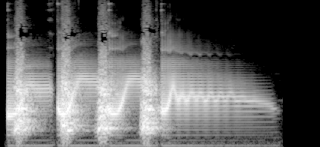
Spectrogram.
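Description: Cartoon 'boing' sound effect: a springy twanging tone struck about five times in quick succession, its pitch dipping and springing back up on each strike. The last one wobbles and fades out shortly before the end.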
